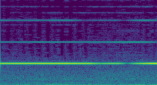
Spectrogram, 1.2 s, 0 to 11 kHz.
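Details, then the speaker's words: Mercury 300 LX outboard that has lost engine communication with the gauge: at key-on the hydraulic pump runs and one steady high-pitched warning beep sounds, but the engine doesn't crank or start and no fault code shows. "Alright, I get the beep noise, but the engine won't start."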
